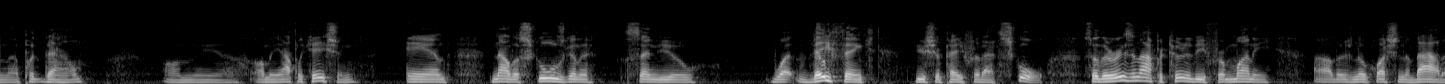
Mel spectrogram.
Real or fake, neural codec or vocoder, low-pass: fake; codec, 16 kHz, 16 kbps, FunCodec, trained on Chinese and English, 50 frames a second; 7.2 kHz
